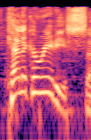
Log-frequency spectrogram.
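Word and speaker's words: Kanakaredes: Kanakarides, I'm getting in my ear. Kanakarides is right. How you say it.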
